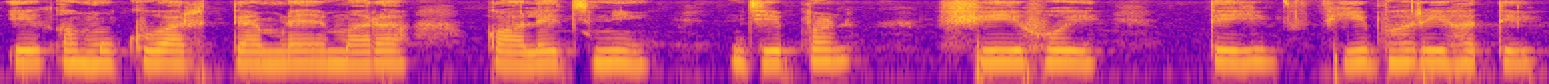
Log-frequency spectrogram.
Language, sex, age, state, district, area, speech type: Gujarati, female, 18-30, Gujarat, Valsad, rural, spontaneous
